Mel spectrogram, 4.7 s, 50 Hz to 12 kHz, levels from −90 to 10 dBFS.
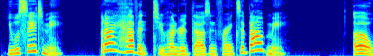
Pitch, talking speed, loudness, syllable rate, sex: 250 Hz, 195 wpm, -17 LUFS, 6.0 syllables/s, female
